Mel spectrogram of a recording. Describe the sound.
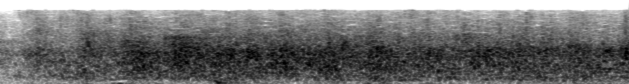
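Steady applause from an audience welcoming a speaker, a dense, even clatter of clapping that holds at the same loudness throughout, with no talking.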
